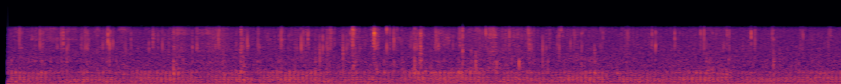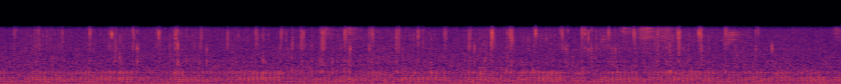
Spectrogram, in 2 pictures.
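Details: Maine Coon cats, two of them, one all white; a steady low rumbling purr runs throughout, overlaid with frequent soft clicking and patter sounds.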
